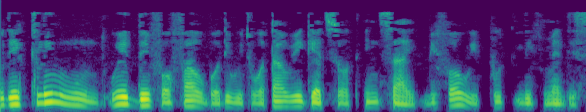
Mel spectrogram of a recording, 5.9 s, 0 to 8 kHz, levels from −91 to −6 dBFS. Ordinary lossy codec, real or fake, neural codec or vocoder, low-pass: MP3, 24 kbps; real; none; 7.2 kHz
